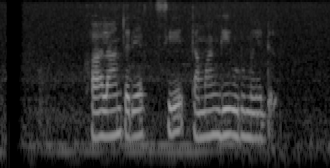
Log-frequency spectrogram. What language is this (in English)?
Sinhala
